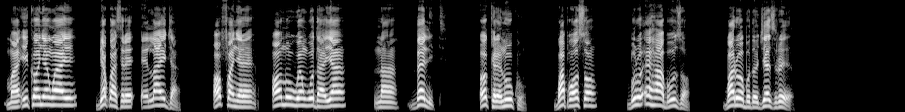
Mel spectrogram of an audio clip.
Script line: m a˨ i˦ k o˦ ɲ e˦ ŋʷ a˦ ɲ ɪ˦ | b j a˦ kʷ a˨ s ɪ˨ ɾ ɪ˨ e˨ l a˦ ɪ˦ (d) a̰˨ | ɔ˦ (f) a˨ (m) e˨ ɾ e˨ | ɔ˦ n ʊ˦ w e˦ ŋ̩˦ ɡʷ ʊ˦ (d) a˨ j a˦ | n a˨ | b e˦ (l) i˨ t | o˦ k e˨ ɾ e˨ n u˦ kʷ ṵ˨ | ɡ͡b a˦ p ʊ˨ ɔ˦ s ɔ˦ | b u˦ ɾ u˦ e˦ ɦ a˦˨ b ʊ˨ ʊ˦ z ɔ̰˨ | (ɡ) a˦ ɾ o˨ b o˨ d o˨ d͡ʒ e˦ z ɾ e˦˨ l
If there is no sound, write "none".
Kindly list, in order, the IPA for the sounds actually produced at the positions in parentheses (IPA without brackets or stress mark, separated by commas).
d͡ʒ, f, ɲ, d, l, ɡ͡b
